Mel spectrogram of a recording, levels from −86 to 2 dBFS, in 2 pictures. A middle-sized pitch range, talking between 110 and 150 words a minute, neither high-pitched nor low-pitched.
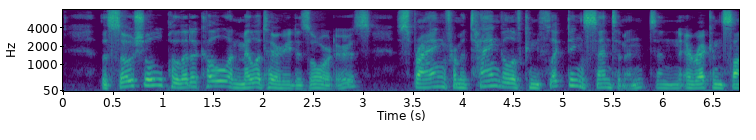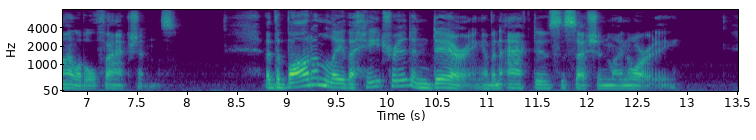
No: wide, 5.9 semitones; slow, 135 wpm; medium, 145 Hz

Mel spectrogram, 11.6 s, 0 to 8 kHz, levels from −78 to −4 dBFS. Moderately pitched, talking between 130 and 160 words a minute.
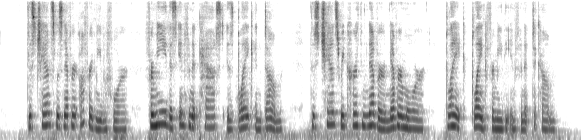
Yes: medium, 180 Hz; average, 150 wpm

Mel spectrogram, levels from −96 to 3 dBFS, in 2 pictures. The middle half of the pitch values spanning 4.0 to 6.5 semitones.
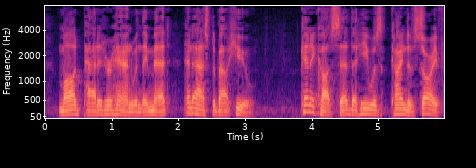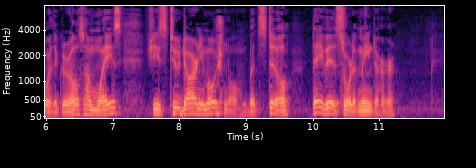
Yes: average, 4.6 semitones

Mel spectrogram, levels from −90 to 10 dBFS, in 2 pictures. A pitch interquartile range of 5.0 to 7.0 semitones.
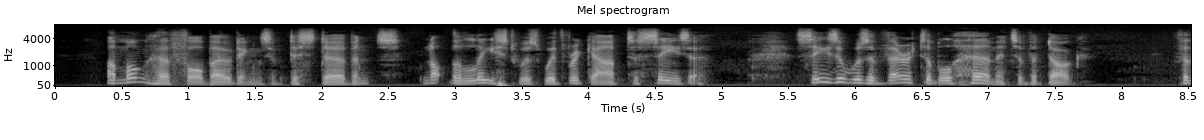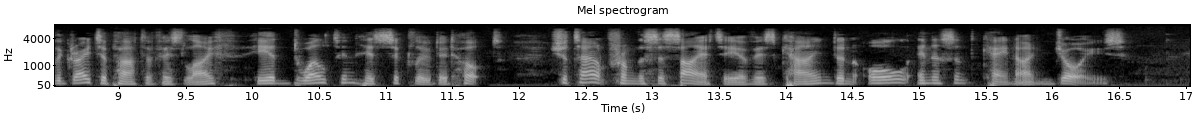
Yes: wide, 5.6 semitones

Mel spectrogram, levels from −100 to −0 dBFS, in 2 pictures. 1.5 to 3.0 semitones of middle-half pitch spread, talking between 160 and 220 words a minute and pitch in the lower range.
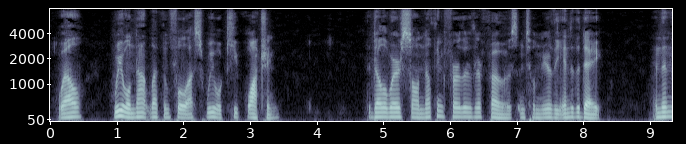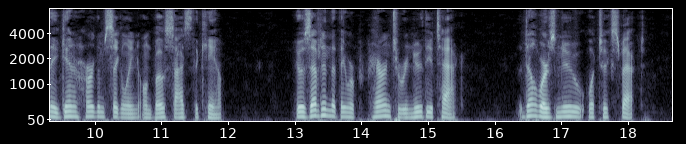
Yes: narrow, 2.6 semitones; average, 185 wpm; low, 120 Hz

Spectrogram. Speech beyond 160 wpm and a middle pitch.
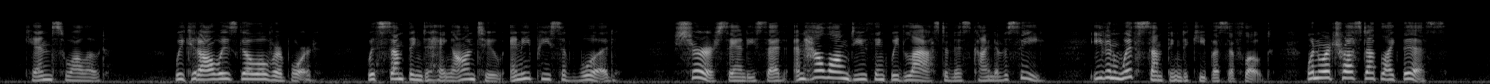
No: average, 175 wpm; high, 210 Hz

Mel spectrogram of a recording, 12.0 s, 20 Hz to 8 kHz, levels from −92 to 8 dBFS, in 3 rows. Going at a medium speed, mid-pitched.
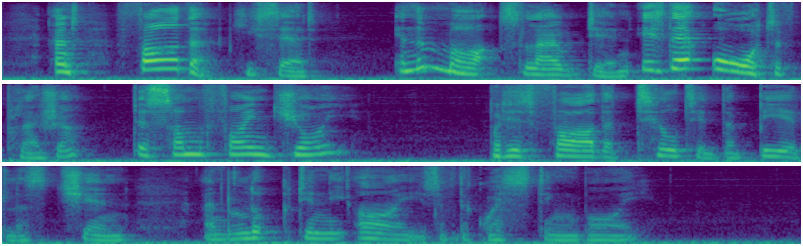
Yes: average, 170 wpm; medium, 180 Hz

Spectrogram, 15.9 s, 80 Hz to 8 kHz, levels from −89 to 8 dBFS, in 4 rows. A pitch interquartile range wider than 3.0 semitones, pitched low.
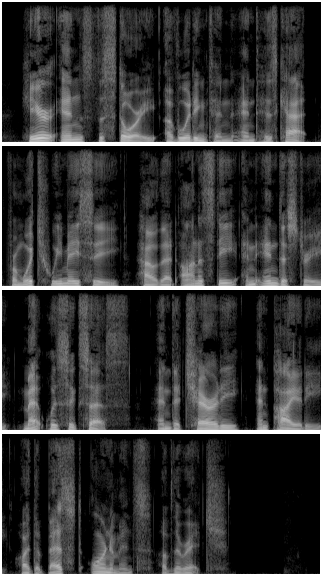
Yes: average, 5.1 semitones; very low, 95 Hz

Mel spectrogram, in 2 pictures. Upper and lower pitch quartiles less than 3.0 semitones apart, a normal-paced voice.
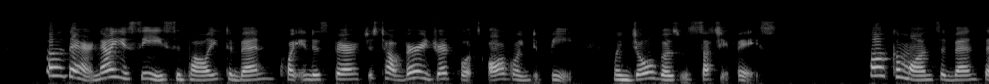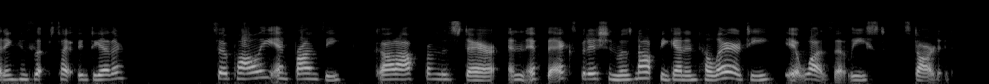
No: average, 3.7 semitones; average, 185 wpm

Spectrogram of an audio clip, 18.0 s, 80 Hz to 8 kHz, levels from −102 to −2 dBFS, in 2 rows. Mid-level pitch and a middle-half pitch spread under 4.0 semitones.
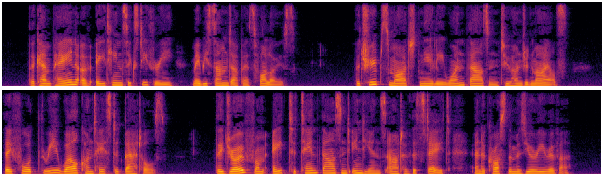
Yes: medium, 170 Hz; average, 3.3 semitones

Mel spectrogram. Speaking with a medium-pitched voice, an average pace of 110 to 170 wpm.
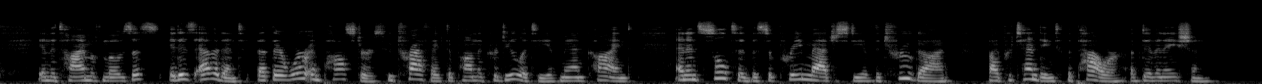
Yes: medium, 170 Hz; average, 165 wpm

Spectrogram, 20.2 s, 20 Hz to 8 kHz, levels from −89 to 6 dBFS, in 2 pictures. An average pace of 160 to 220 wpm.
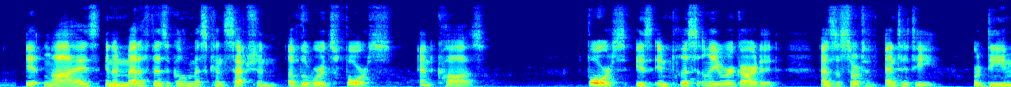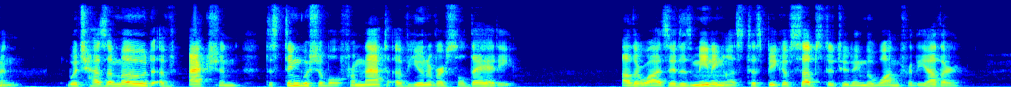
Yes: average, 170 wpm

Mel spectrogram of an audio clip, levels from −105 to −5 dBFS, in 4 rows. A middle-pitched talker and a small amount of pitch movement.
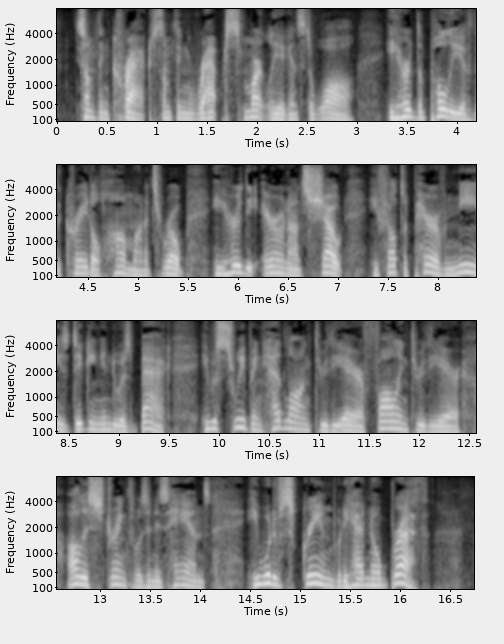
No: medium, 155 Hz; average, 4.4 semitones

